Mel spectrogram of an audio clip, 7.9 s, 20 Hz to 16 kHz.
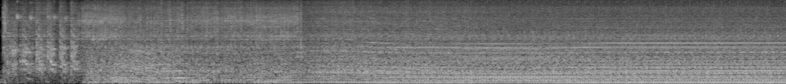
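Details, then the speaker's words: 2000 Lexus RX300 3.0 (1MZ), towed-in no-start, throttle held open by hand: cranks, catches and runs smoothly; idle air control valve stuck closed. "I'll let go of the throttle second you let go the fall of the car stalls one of the symptoms of an idle air control issue is exactly that a vehicle that runs fine as long as your foot is on the throttle"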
